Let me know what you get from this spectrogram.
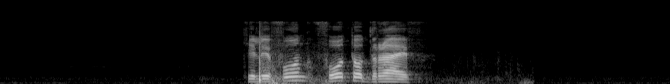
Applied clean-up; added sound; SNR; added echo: none; Fireworks; 9 dB; none.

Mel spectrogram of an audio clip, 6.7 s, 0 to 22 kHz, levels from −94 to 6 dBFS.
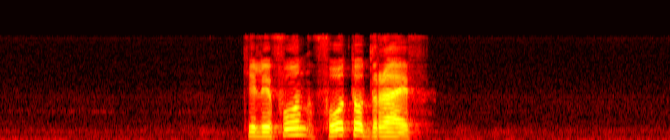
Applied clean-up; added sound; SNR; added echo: none; none; none; none.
